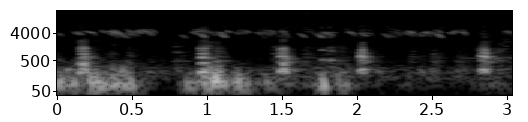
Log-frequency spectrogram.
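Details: Mother hen clucks to call her nine chicks under her wings for protection or rest; low clucks come roughly once per second, with quick high peeping from the chicks throughout.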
